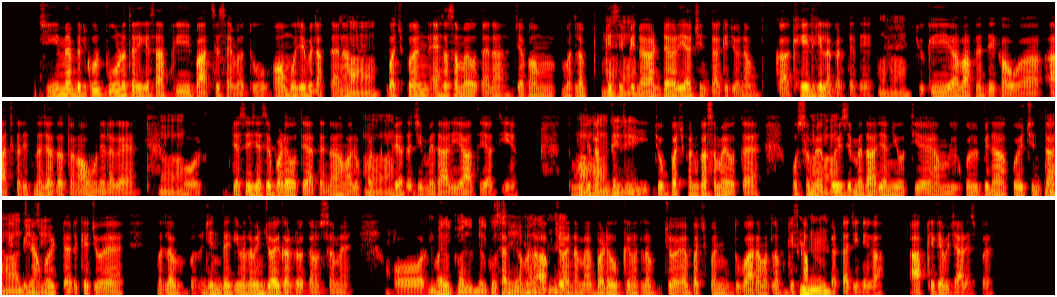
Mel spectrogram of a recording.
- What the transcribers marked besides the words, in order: tapping; in English: "इंजॉय"
- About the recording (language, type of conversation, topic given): Hindi, unstructured, क्या आप कभी बचपन की उन यादों को फिर से जीना चाहेंगे, और क्यों?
